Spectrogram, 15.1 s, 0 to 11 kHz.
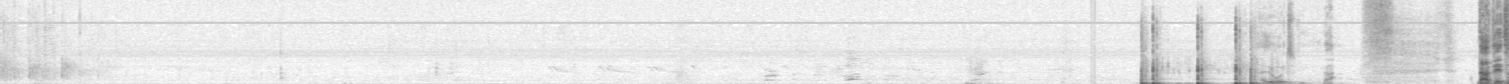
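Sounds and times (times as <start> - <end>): thump over microphone: 11.4 - 12.7
man's amplified voice: 12.5 - 13.3, 14.8 - 15.0.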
